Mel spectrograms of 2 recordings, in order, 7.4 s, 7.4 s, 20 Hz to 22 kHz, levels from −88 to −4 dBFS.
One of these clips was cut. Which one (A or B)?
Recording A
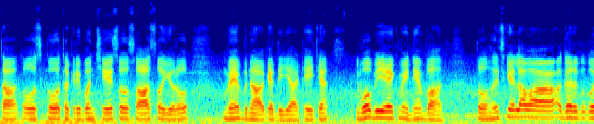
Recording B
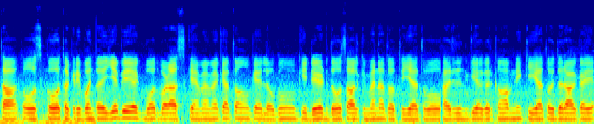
B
